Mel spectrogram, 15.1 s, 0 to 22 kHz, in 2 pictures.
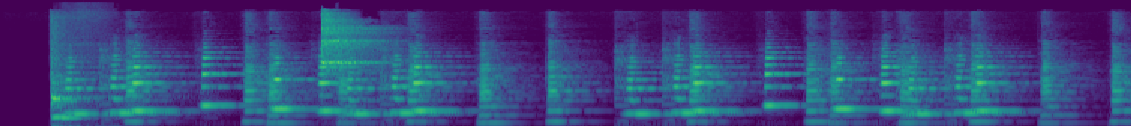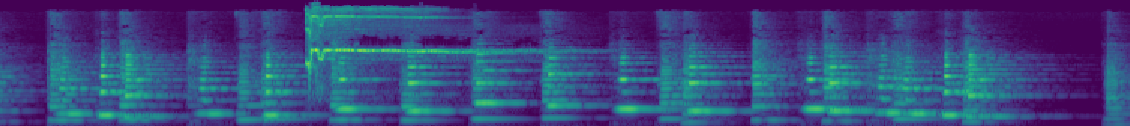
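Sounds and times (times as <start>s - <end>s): bouncy woodwind melody: 4.4s - 7.0s, 9.6s - 11.3s.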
